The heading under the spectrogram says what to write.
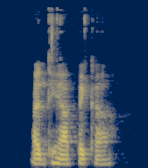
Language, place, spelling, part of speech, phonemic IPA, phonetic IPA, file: Hindi, Delhi, अध्यापिका, noun, /əd̪ʱ.jɑː.pɪ.kɑː/, [ɐd̪ʱ.jäː.pɪ.käː], LL-Q1568 (hin)-अध्यापिका.wav
- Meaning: teacher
